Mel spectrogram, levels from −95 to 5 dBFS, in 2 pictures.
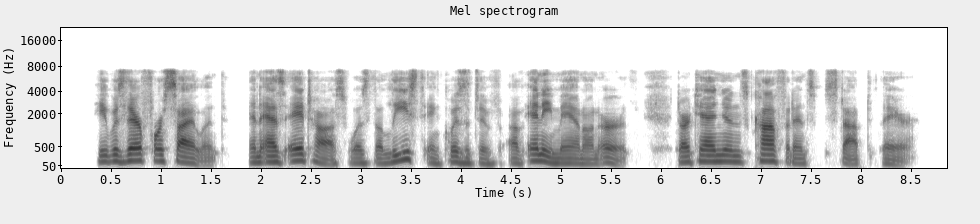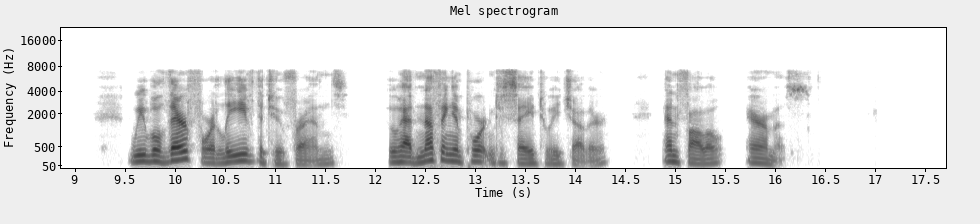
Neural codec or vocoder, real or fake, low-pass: codec, 16 kHz, 16 kbps, FunCodec, trained on Chinese and English, 50 frames a second; fake; 7.2 kHz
